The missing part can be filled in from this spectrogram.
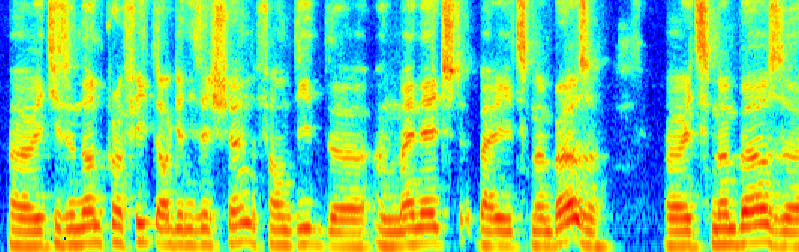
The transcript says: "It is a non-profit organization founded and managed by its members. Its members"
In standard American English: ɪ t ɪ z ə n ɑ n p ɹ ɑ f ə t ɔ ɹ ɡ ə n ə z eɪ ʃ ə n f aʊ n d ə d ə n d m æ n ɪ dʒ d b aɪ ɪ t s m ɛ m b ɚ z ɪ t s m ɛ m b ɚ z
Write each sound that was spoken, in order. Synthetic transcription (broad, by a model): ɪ t ɪ z ə n ɑ n p ɹ ɑ f ə t ɔ ɹ ɡ ə n ə z eɪ ʃ ə n f aʊ n d ə d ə n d m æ n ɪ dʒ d b aɪ ɪ t s m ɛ m b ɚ z ɪ t s m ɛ m b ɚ z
